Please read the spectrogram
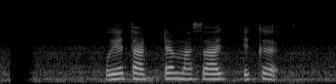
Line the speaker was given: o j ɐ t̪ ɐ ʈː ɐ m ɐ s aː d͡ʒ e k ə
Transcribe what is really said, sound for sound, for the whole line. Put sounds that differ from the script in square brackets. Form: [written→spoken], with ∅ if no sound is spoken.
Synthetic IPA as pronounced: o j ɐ t̪ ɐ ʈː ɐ m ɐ s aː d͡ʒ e k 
